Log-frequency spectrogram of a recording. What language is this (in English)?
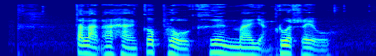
Thai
